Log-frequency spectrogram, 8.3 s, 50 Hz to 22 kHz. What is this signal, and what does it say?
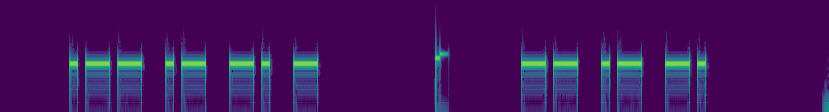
Morse code, heard as a keyed tone, about 15 wpm, 700 Hz. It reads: WANT MAN
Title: Sets of 2 Words - New Word Drill - 15wpm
